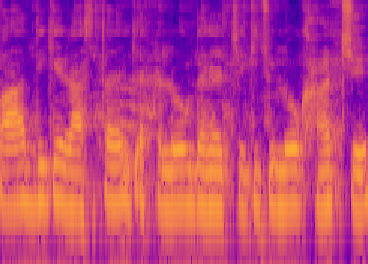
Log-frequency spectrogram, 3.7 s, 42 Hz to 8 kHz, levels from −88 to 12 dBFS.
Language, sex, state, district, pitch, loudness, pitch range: Bengali, male, West Bengal, North 24 Parganas, 140 Hz, -17 LUFS, 135-145 Hz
